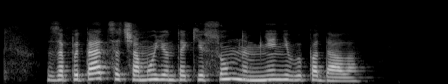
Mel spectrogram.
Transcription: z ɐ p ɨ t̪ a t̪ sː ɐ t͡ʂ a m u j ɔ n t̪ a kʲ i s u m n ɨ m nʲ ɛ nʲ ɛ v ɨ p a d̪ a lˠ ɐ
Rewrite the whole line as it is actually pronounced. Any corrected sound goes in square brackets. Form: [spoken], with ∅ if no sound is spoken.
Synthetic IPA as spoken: z ɐ p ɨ t̪ a t̪ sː ɐ t͡ʂ a m u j ɔ n t̪ a kʲ i s u m n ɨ m nʲ ɛ nʲ ɛ v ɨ p a d̪ a lˠ ɐ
